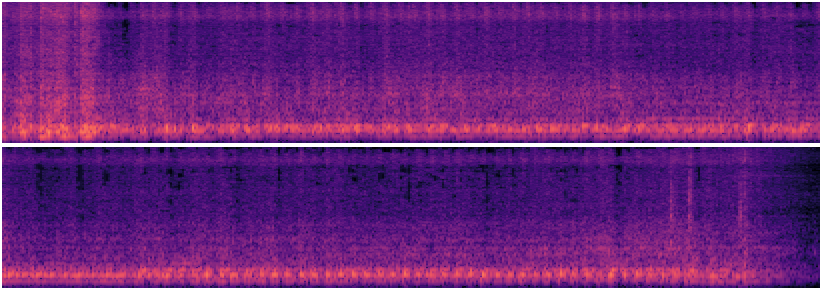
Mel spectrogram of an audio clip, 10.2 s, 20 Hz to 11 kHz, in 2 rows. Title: 1965 mustang 2150 carb rough idle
